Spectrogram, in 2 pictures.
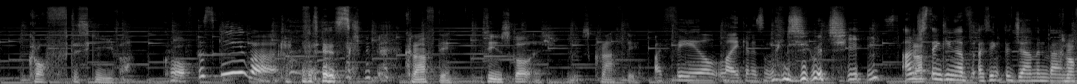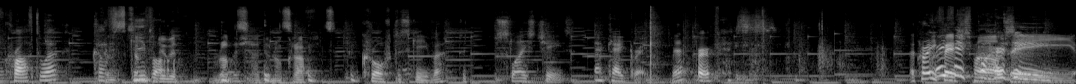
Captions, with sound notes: — Krofte-skeeva. — Krofte- skeeva ! (BOTH LAUGH) Krafte. It seems Scottish, cos it's "crafty"! I feel like it has something to do with cheese! I'm thinking of the German band, Kraftwerk. — Kraft-skeeva! — Something to do with rubbish? — Krofte-skeeva. Sliced cheese. — OK, great. Perfect. A crayfish party!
